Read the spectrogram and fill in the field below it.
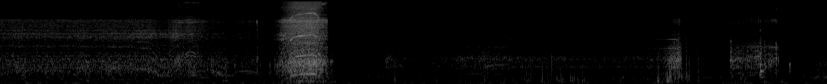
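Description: A power drill bores a hole in the dash of a 5th-gen Toyota 4Runner during a dash mount install, one loud burst lasting under a second, surrounded by quieter handling and rustling noise.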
